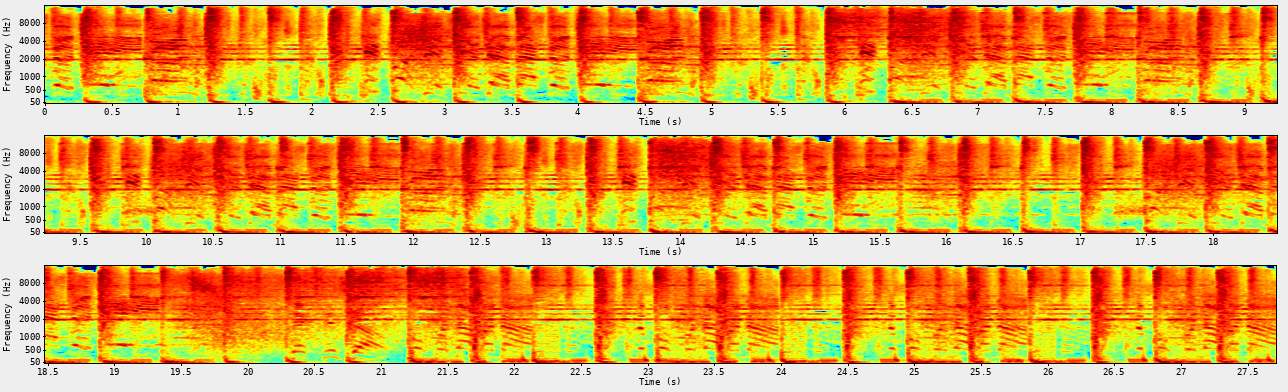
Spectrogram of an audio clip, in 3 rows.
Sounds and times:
Music: 0.0s - 27.7s.

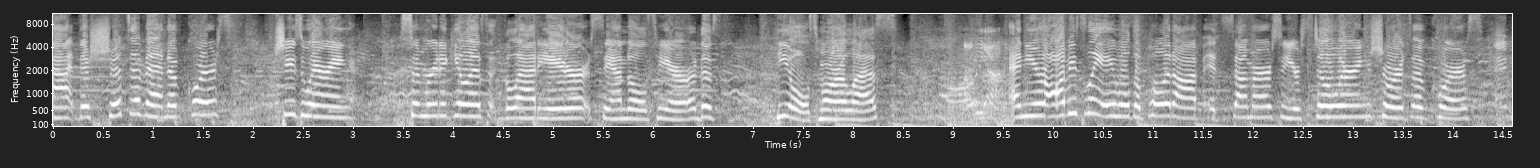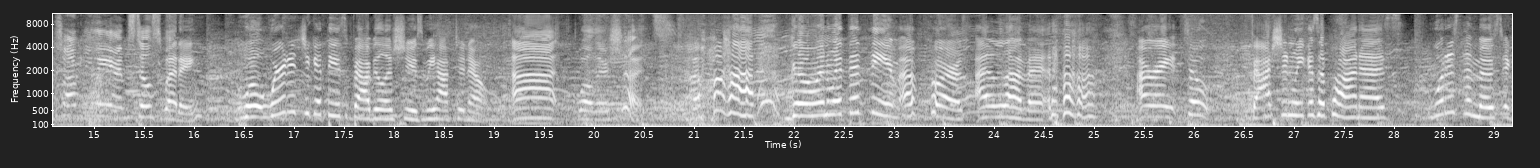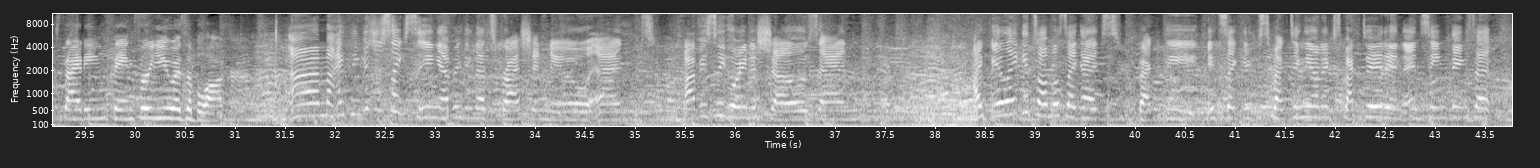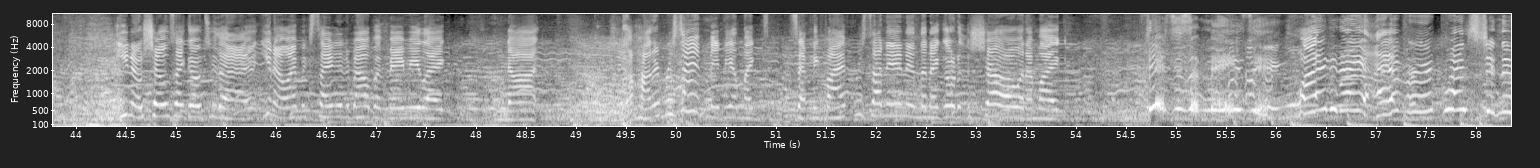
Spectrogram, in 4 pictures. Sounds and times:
Music: 0.0s - 58.3s.

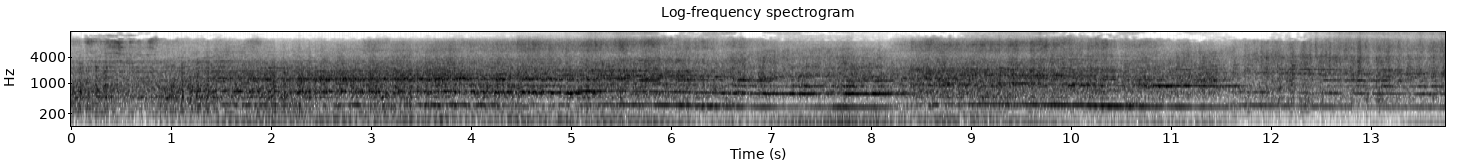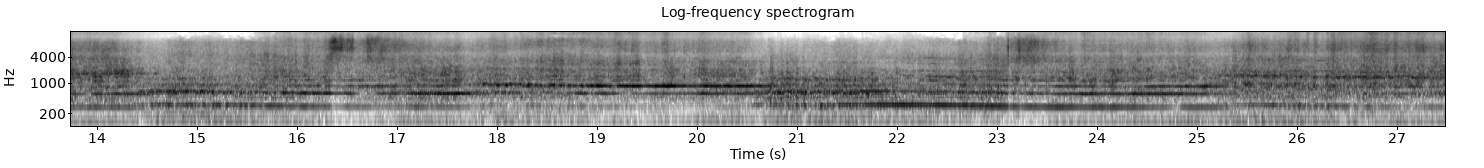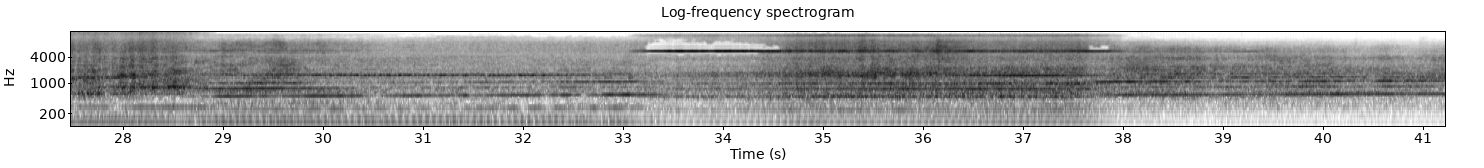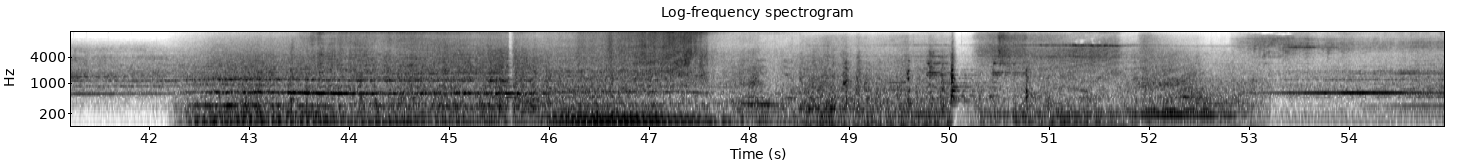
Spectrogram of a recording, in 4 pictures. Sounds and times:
Train: 0.0s - 54.9s.

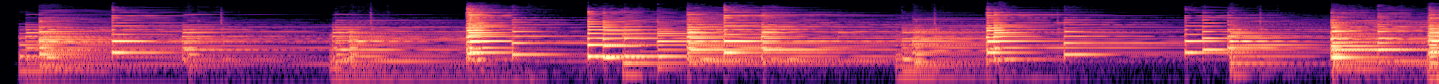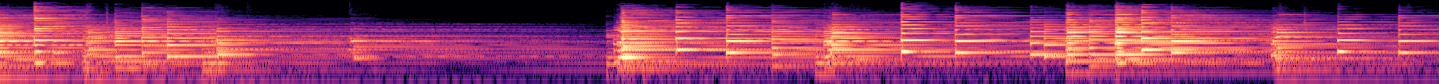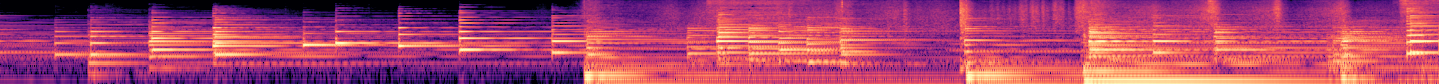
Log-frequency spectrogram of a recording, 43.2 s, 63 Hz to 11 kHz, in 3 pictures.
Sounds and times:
Electric piano: 0.2s - 43.1s.

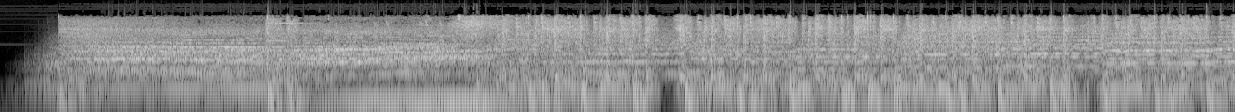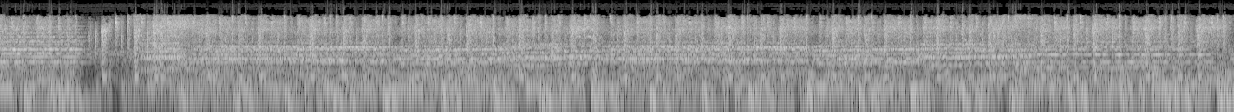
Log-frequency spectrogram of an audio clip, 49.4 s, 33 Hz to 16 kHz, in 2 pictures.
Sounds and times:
Music: 0.0s - 49.3s.

